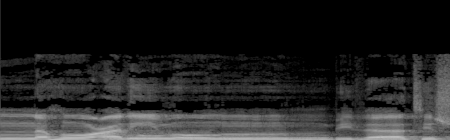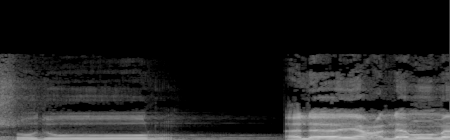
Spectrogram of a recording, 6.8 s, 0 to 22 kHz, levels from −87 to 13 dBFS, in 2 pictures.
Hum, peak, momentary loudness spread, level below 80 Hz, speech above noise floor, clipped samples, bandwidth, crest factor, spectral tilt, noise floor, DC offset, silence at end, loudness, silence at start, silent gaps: none; -4 dBFS; 10 LU; -60 dBFS; 27 dB; under 0.1%; 13.5 kHz; 16 dB; -5.5 dB/octave; -46 dBFS; under 0.1%; 0 s; -19 LUFS; 0 s; none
